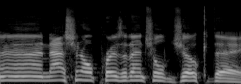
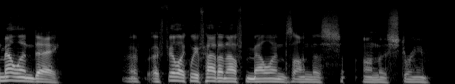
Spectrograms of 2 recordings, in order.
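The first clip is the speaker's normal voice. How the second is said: ordinary delivery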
